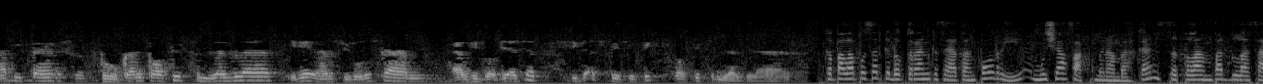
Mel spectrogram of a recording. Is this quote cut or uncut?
cut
